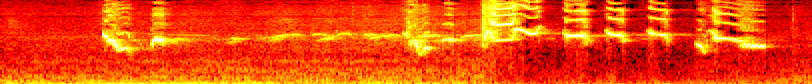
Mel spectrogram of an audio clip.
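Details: Oriental magpie-robin song for training birds: quiet thin whistles at first, then a run of loud, evenly spaced sharp whistled notes, about five in just over a second, ending on a falling slur.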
